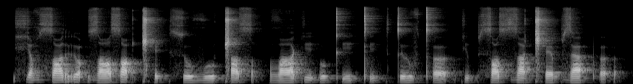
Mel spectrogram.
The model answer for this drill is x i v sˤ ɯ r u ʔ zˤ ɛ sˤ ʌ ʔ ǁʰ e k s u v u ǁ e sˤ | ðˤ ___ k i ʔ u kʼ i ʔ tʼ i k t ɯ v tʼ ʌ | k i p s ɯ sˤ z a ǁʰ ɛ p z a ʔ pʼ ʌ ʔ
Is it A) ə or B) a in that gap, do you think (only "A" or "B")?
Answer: B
